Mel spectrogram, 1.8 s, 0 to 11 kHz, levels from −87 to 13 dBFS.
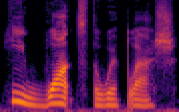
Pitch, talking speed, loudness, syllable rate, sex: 155 Hz, 135 wpm, -20 LUFS, 3.1 syllables/s, female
